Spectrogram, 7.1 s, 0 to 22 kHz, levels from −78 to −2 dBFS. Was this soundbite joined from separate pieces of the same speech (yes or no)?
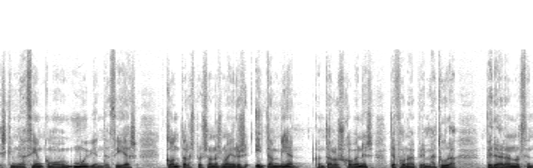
no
